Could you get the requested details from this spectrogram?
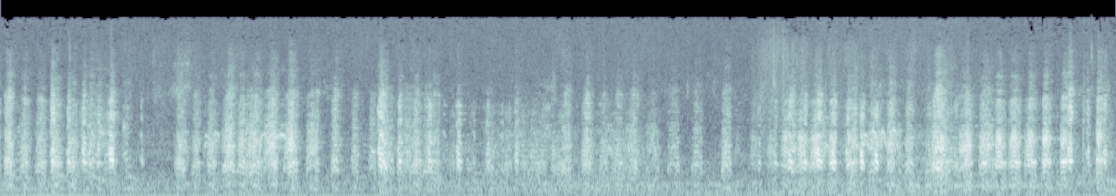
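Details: Farm geese clamour with rapid, overlapping nasal honks, a dense chorus that eases briefly midway and then swells again into a loud, busy run of calls.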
